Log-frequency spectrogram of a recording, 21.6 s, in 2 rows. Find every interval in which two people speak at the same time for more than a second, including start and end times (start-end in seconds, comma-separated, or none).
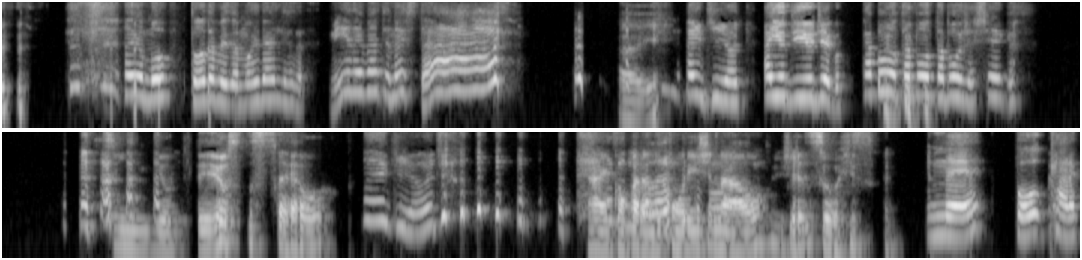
16.8-18.1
